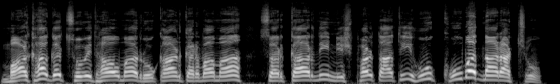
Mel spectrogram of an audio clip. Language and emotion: Gujarati, angry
